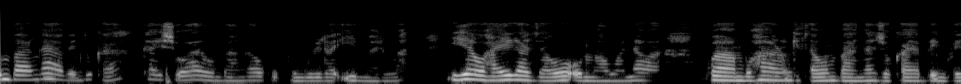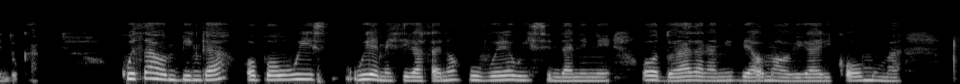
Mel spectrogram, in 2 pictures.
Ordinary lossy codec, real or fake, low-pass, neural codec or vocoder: Opus, 24 kbps; real; 7.2 kHz; none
